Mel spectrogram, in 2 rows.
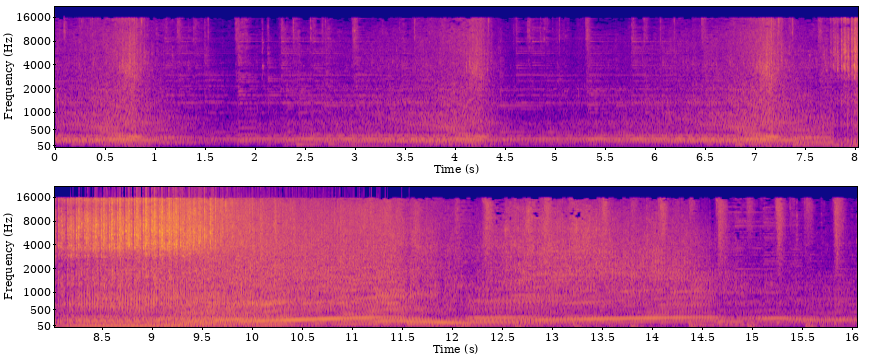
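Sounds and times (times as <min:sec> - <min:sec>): race car engine revving: 0:00.0 - 0:01.4, 0:03.2 - 0:04.6, 0:06.0 - 0:15.8.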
